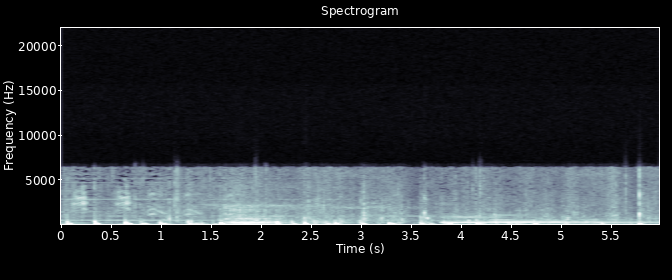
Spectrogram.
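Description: Horse hooves clip-clop in a steady walking rhythm as a rider travels in Red Dead Redemption 2, with a brief whinny and soft ambient noise around them.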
